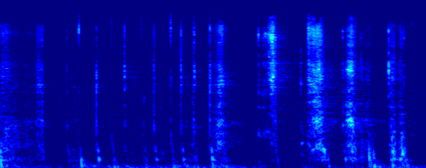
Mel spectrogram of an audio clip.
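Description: A metal palette knife scrapes gel medium along the edge of a stretched canvas print in a quick series of short, rough strokes. Each pass gives a dry, papery rasp with a soft, low thud, fading fast between strokes.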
